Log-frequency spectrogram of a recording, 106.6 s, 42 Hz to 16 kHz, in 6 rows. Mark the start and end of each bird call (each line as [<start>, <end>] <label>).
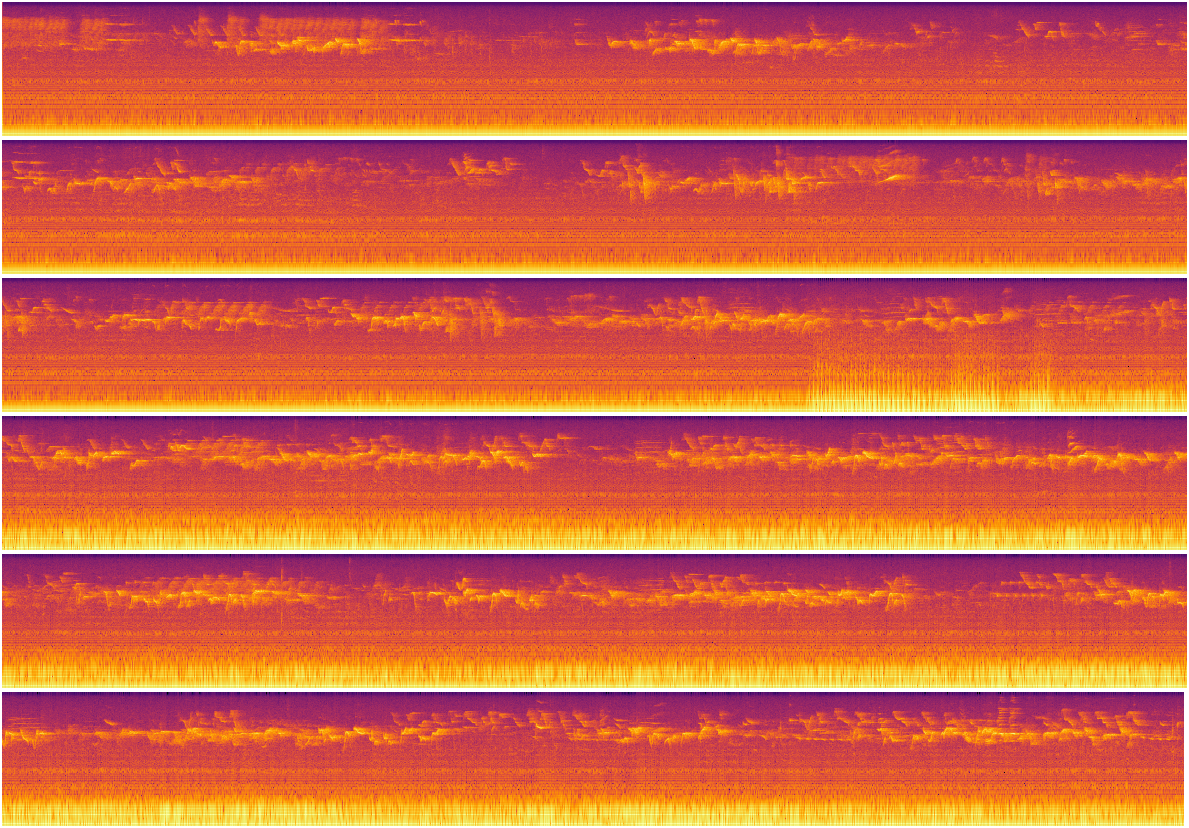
[1.54, 2.24] Iiwi (Drepanis coccinea)
[3.14, 6.34] Red-billed Leiothrix (Leiothrix lutea)
[5.74, 6.34] Iiwi (Drepanis coccinea)
[9.04, 13.74] Red-billed Leiothrix (Leiothrix lutea)
[17.34, 21.74] Red-billed Leiothrix (Leiothrix lutea)
[17.94, 18.44] Iiwi (Drepanis coccinea)
[21.34, 22.74] Hawaii Amakihi (Chlorodrepanis virens)
[26.94, 27.64] Omao (Myadestes obscurus)
[27.74, 30.34] Red-billed Leiothrix (Leiothrix lutea)
[33.34, 33.84] Omao (Myadestes obscurus)
[33.84, 35.94] Red-billed Leiothrix (Leiothrix lutea)
[36.64, 39.54] Red-billed Leiothrix (Leiothrix lutea)
[37.54, 37.84] Iiwi (Drepanis coccinea)
[37.94, 39.64] Hawaii Amakihi (Chlorodrepanis virens)
[40.04, 42.14] Red-billed Leiothrix (Leiothrix lutea)
[40.94, 41.94] Hawaii Amakihi (Chlorodrepanis virens)
[42.54, 43.14] Omao (Myadestes obscurus)
[43.74, 50.84] Red-billed Leiothrix (Leiothrix lutea)
[51.04, 51.44] Iiwi (Drepanis coccinea)
[51.24, 52.44] Hawaii Amakihi (Chlorodrepanis virens)
[53.34, 61.24] Red-billed Leiothrix (Leiothrix lutea)
[55.64, 57.44] Hawaii Amakihi (Chlorodrepanis virens)
[62.84, 63.34] Iiwi (Drepanis coccinea)
[63.34, 71.24] Red-billed Leiothrix (Leiothrix lutea)
[72.14, 76.34] Red-billed Leiothrix (Leiothrix lutea)
[73.14, 75.84] Hawaii Amakihi (Chlorodrepanis virens)
[77.34, 79.34] Red-billed Leiothrix (Leiothrix lutea)
[79.64, 84.64] Red-billed Leiothrix (Leiothrix lutea)
[85.94, 86.74] Apapane (Himatione sanguinea)
[86.94, 89.74] Red-billed Leiothrix (Leiothrix lutea)
[90.04, 95.84] Red-billed Leiothrix (Leiothrix lutea)
[97.34, 99.84] Red-billed Leiothrix (Leiothrix lutea)
[100.74, 101.64] Apapane (Himatione sanguinea)
[102.04, 106.54] Red-billed Leiothrix (Leiothrix lutea)
[103.84, 104.24] Iiwi (Drepanis coccinea)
